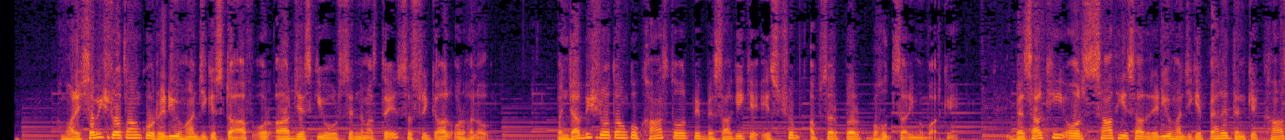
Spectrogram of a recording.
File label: Radio schedule Hindi; Radio Haanji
